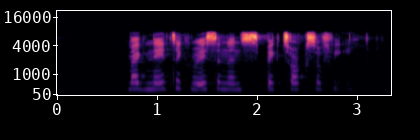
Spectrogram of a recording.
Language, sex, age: English, female, 18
